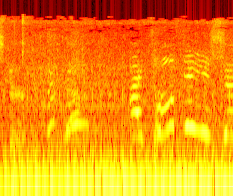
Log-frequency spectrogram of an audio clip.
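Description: ATV engine idling steadily close by, with indistinct voices over it.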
